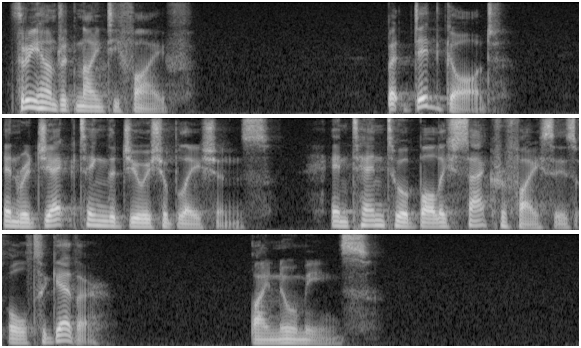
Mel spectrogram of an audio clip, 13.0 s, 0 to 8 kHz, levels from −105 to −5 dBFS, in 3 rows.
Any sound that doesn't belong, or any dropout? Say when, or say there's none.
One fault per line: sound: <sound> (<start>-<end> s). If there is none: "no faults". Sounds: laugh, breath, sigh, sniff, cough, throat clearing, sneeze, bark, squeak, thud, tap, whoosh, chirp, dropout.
no faults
